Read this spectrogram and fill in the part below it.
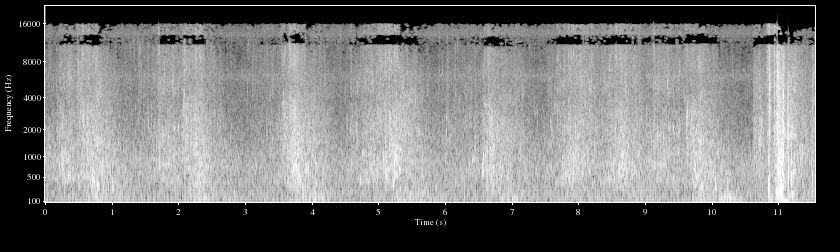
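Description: Water splashes with slow swimming strokes.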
